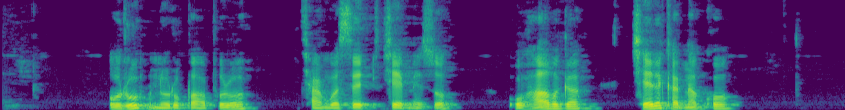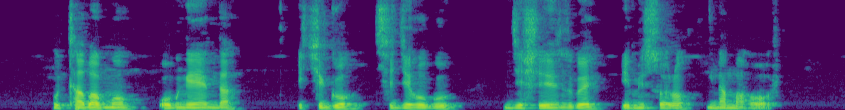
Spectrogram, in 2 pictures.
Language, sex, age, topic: Kinyarwanda, male, 18-24, finance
